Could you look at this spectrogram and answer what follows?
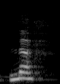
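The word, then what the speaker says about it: l'œuf: egg no no no this also sounds like you've got a bit of a silent letters there so luff just sounds like luf and it's got a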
